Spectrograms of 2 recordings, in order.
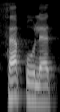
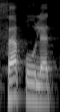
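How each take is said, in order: No difference in how they are said.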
